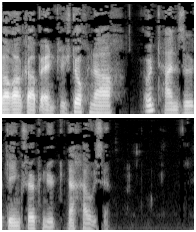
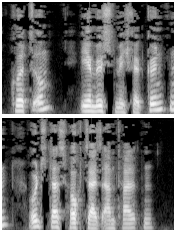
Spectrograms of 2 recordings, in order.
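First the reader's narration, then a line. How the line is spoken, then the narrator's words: Insistent. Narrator (German): bestand auf seinem Begehren und sagte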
